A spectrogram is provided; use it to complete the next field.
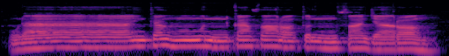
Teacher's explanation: suara dari tamar butoh ini berubah menjadi ha besar, yaitu ha yang keluar dari dada. Jadi suaranya agak ha.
